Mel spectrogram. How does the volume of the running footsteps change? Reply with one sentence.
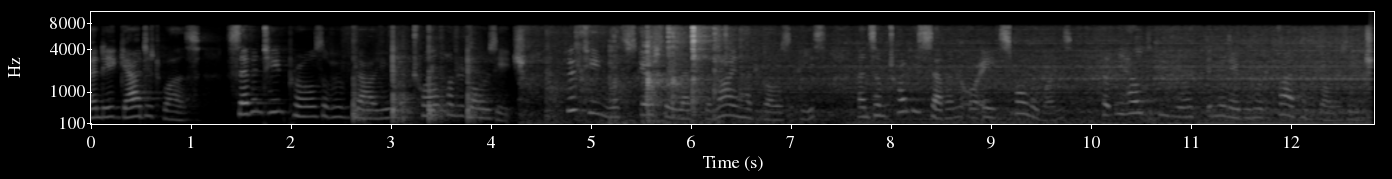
The volume of the running footsteps goes down, then up.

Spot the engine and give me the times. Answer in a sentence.
The engine can be heard from 6.5 to 12.8 s.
